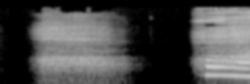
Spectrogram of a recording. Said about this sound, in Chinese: 唉，哈欠云一边打着哈欠，一边带着它们飞到了池塘边。青蛙、蝴蝶和鹅宝宝也开始打哈欠了。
